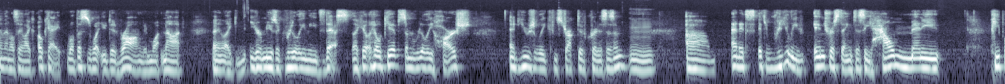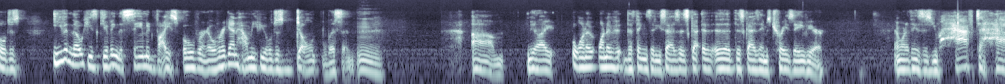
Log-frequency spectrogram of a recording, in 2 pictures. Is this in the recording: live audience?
no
